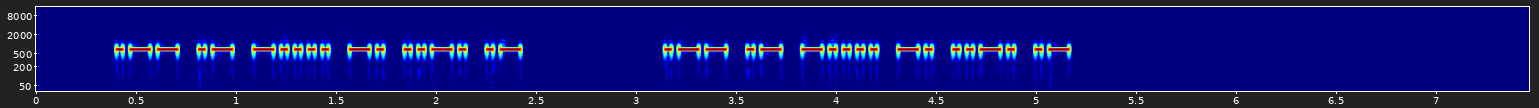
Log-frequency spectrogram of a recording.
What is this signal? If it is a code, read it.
Morse code, heard as a keyed tone, about 36 wpm, 700 Hz. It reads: WA6NFA WA6NFA
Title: USA Call Signs - 6 Characters - Repeated 2x - 35wpm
